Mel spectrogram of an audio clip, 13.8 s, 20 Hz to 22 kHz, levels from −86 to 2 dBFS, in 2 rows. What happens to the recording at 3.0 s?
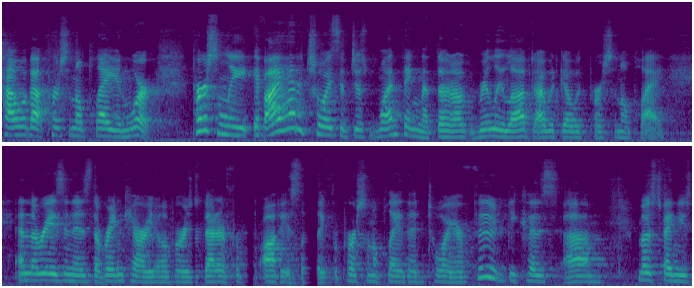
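Nothing goes wrong at 3.0 s: the audio runs through that moment intact, with no dropout, click, glitch or other fault.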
